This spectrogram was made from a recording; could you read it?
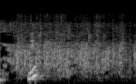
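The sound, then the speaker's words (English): A crowd applauds steadily, a dense wash of many hands clapping at an even level, with a brief low vocal sound or whoop near the start. “Extended applause.”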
